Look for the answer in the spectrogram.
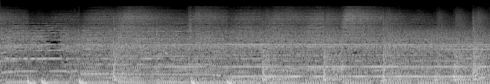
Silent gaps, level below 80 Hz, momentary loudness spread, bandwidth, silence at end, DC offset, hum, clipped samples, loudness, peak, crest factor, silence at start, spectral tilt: none; -24 dBFS; 2 LU; 16.5 kHz; 0 s; under 0.1%; none; under 0.1%; -15 LUFS; 0 dBFS; 14 dB; 0 s; -4.5 dB/octave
